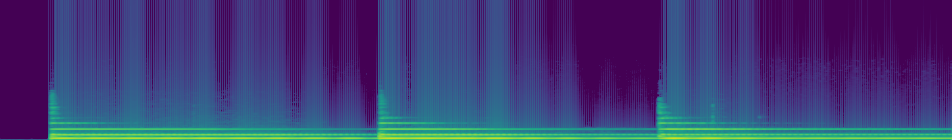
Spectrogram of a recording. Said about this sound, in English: All right, so let's take a moment to... How about ringing us the bell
